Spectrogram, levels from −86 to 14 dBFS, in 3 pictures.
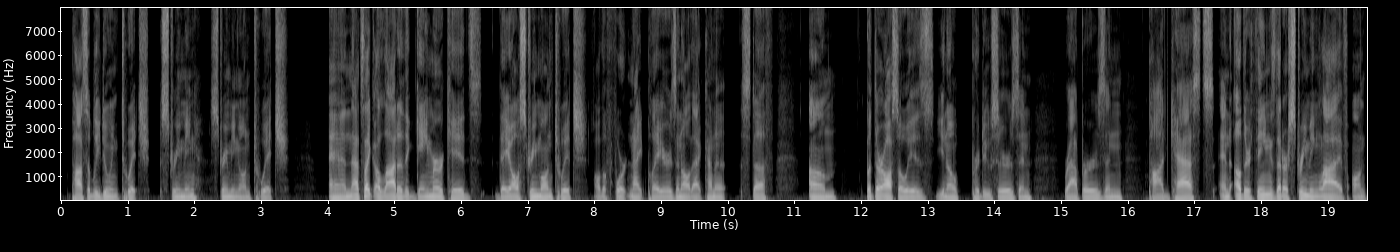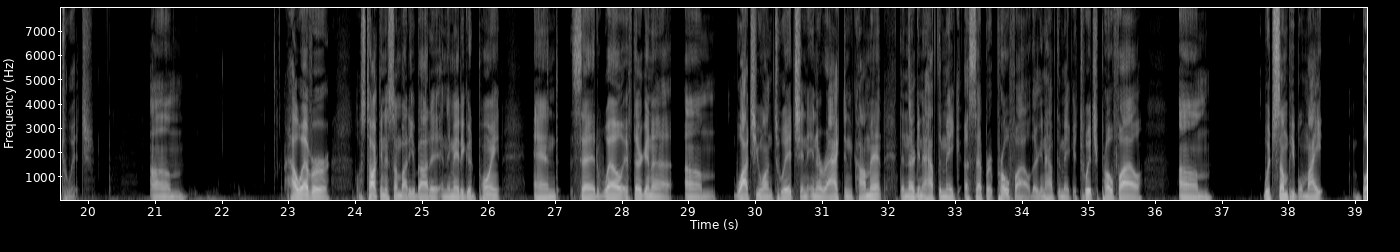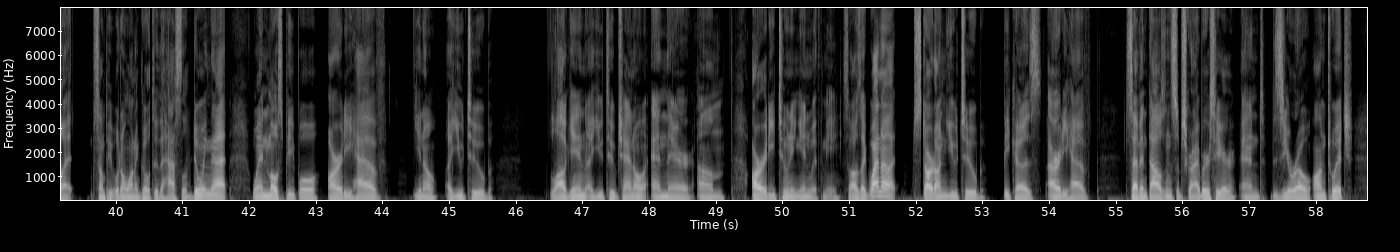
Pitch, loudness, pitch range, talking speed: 105 Hz, -22 LUFS, 100-120 Hz, 165 wpm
